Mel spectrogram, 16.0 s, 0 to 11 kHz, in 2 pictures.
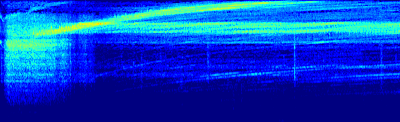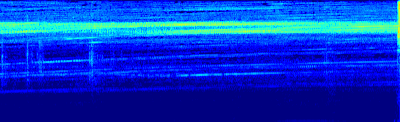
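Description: Brushless motor spinning up a 3D-printed gyroscope flywheel from rest: a faint whine made of several tones that climb steadily in pitch and level off as it nears speed. There is a short hiss in the first two seconds and a few light clicks partway through.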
